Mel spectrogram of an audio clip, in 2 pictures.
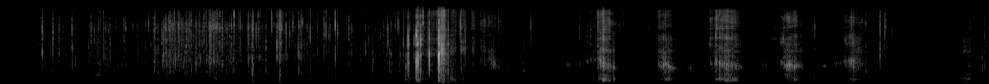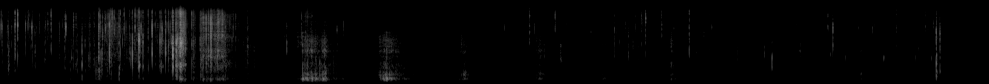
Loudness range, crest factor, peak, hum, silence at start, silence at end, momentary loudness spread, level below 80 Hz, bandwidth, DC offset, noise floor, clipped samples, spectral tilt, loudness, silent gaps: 24 LU; 40 dB; -2 dBFS; none; 0.6 s; 3.15 s; 26 LU; under -90 dBFS; 19 kHz; under 0.1%; under -90 dBFS; under 0.1%; 2 dB/octave; -36 LUFS; none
